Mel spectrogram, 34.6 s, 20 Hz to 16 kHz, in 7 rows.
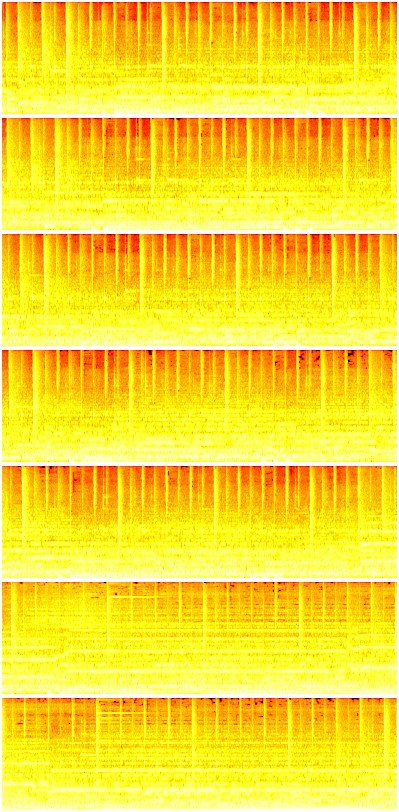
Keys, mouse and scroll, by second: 0.2 click, 0.4 ctrl+z, 0.8-3.7 shift+middle drag, 1.0-1.7 scroll up 1, 1.9 r, 3.7 g, 5.2 click, 5.4 g, 5.9-6.8 scroll down 1, 6.8 e, 7.3 g, 8.3-9.1 scroll down 1, 9.1-14.9 middle drag, 9.6 KP_3, 9.9 scroll up 1, 10.6 r, 14.9 g, 17.1 click, 17.9 r, 18.4 ctrl+z, 19.0 ctrl+r, 20.3 scroll down 1, 20.5-23.3 shift+middle drag, 20.7 scroll up 1, 21.2 g, 23.3 click, 23.6 ctrl+r, 24.9 g, 26.3 click, 27.0 ctrl+r, 27.7 click, 28.1 g, 30.2 click, 30.7-32.5 shift+middle drag, 31.2 ctrl+r, 32.9 g.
